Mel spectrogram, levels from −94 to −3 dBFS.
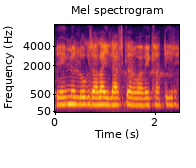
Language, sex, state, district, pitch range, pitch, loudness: Bhojpuri, male, Bihar, Muzaffarpur, 195-205 Hz, 200 Hz, -18 LUFS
